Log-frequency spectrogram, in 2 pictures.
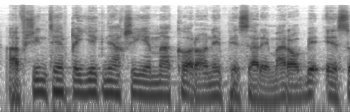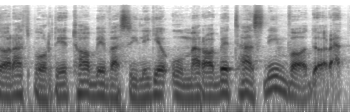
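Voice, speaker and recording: A man's voice: deep voice, breathy edge. A man playing a stern, decisive rebel leader and father in an audiobook.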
